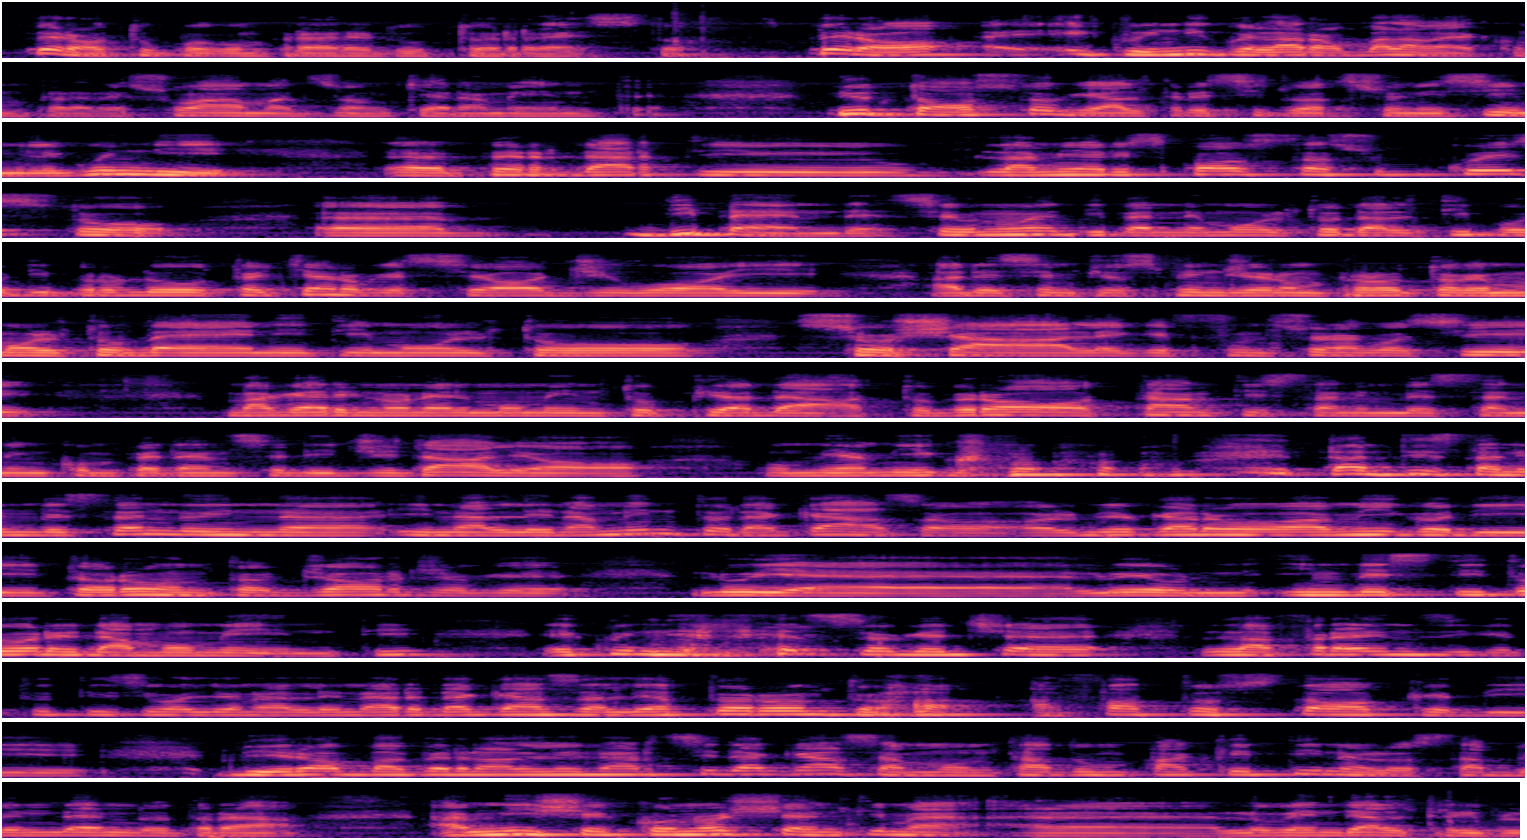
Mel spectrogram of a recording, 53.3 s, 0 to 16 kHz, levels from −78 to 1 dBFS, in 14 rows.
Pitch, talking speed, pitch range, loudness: 145 Hz, 170 wpm, 130-165 Hz, -24 LUFS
